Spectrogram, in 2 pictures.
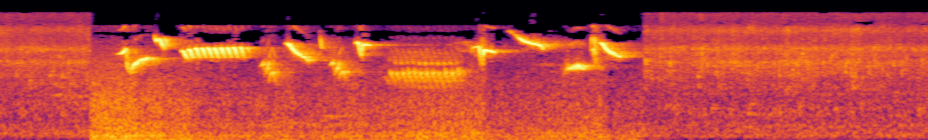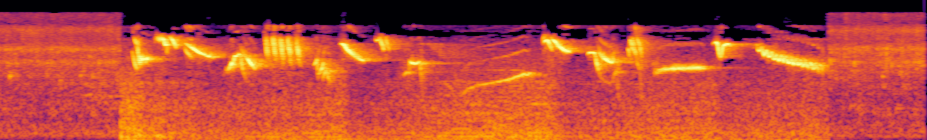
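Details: Master song of a Blackthroat for canary training, in two phrases: rapid, high, twittering whistles, a silent gap of about two seconds, then more chirps that include a rising whistled sweep.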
